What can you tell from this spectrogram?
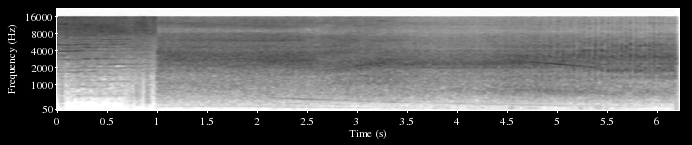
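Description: Angle grinder with a flap disc running against the edges of a particleboard box: a continuous hissing grind. The sound changes abruptly about a second in, then the motor's tone slowly falls in pitch over the next few seconds.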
